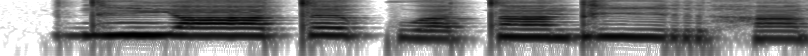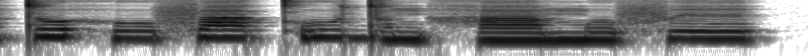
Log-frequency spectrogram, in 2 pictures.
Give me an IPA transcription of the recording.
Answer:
d ĩ˦ j aː˦ t ɛ˦ kʷ a˨ t ã˦ d iː˦˨ r h ã˨ t ʊ˦ h u˨ f a˦ kʼ u˦ d ʊ˨ n h aː˨ m ʊ˨ f ɪ˦

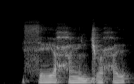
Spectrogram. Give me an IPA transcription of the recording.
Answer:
s e ħ ẽ ɟ ɵ ħ ɪ

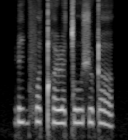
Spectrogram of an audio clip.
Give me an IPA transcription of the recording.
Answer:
ɽ i˧ ɡ f ʌ˦ ǃʰ ʌ˦ ɭ ə˦˨ ǀ uː˦ ʃ u˧ ʈ ʌ˦˨

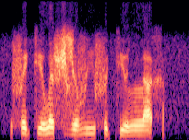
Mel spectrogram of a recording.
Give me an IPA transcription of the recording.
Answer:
f e kʲ ə w ɛ ʂ ʑ ə v i f ʏ kʲ ɯ lː a x

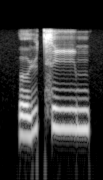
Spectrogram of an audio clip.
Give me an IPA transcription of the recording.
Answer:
ɵ˨˥ ɥ t͡s iː˧ m

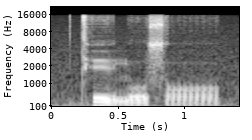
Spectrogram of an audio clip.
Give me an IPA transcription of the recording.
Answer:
tʰ e˦˨ ɪ̯ n o˦˨ s ɔ˨

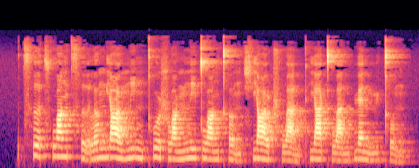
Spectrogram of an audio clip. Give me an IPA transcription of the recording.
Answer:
t͡sʰ ɹ̩˥˨ t͡sʰ w ɑ˦ ŋ t͡sʰ ɹ̩˨˩ l ɤ˦ ŋ j ɑ˥˨ ʊ̯ m i˥˨ ŋ kʰ u˥˨ ʂ w ɑ˨˦ ŋ n̪ i˦ t̪ w ɑ˨˦ ŋ kʰ ɤ̰˨˩ ŋ t͡ɕʰ j ɑ˥˨ ʊ̯ ʈ͡ʂʰ w a̰˨˩ n pʰ j ä˦ kʰ w a˨˦ n p ɥ ɛ˥˨ n m y˨˦ kʰ ʊ̰˨˩ ŋ

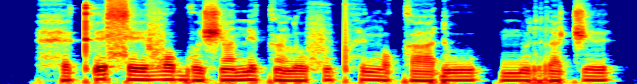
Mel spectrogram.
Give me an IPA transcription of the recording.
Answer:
h ɛ˨ kʼ e˦ s eː˦ v ɔ˦ ɡʷ eː˨ ʃ ã˦ n e˦ k ã˨ l o˨ f u˦ pʰ ɪ˦ ŋ ɔ˨ k aː˨ ɗ u˦ | m u˨ r a˨ t͡ʃ ɪ˦

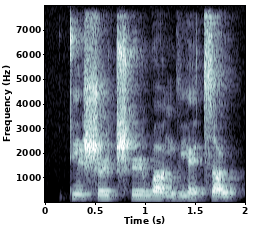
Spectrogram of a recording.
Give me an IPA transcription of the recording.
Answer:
t̪ i˥ ʂ ɻ̩˥ ʈ͡ʂʰ ɻ̩˥ w ɑ˥˩ ŋ l j ɛ˧˥ t͡s ɑ˧ ʊ̯

